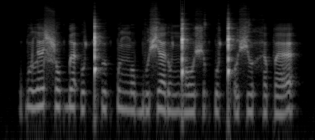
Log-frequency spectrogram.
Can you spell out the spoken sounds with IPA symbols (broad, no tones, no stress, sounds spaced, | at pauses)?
ɓ u l e ɬ o ɡ͡b ɛ ʔ u ǃʼ ɯ k͡p ɯ ŋ o b u ɕ ɛ ɾ u ŋ͡ǃ o ʃ o k͡p u ǃʼ o ɕ ɯ h ɛ p ɛ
